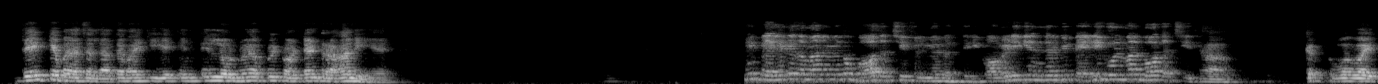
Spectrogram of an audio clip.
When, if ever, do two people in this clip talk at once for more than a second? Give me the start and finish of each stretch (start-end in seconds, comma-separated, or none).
none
